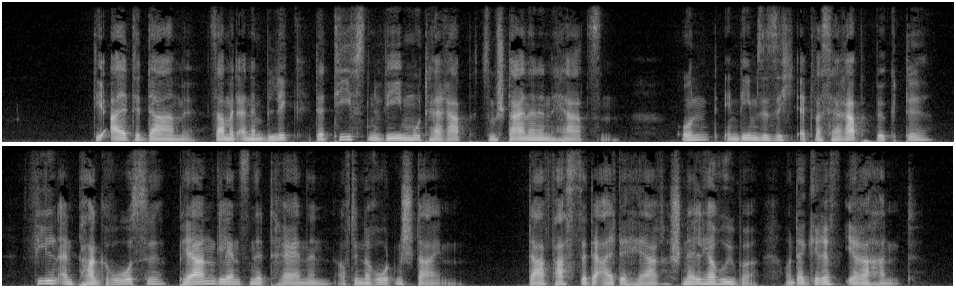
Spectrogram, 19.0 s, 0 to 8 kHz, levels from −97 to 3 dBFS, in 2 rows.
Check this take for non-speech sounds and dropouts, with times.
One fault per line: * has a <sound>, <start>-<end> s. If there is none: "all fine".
all fine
